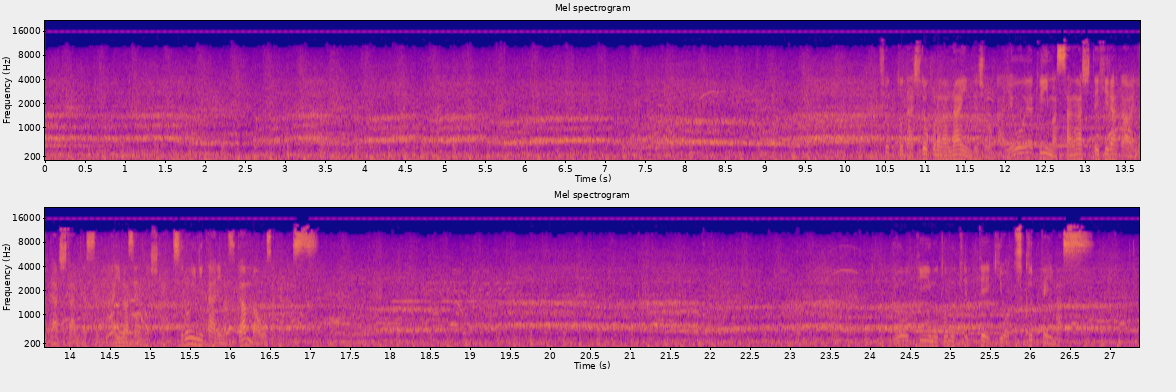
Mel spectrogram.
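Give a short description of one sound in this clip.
A large stadium crowd chants and sings steadily in rhythm.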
